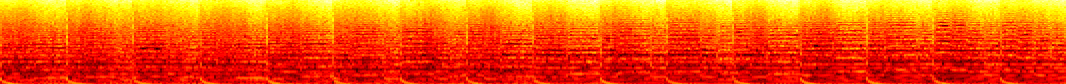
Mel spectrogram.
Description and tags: Energetic Dance
Electro Dance thing. Loop was created by me with nothing but sequenced instruments within Logic Pro X.
dance, edm, electro, epic, intense, loop, loops, music, song, synth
